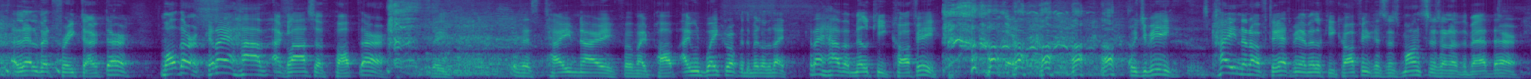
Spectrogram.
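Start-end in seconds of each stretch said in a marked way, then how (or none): 1.6-6.8 put-on child's Northern Irish accent. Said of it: "freaked out by the sound". 8.1-15.2 put-on child's Northern Irish accent. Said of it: "freaked out by the sound".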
